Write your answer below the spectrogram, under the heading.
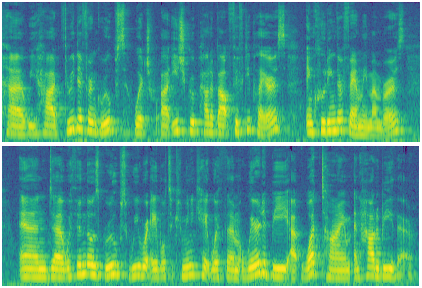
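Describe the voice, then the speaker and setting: Young woman, lowish voice, panel speaker, chatty storytelling, casual fillers. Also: normal speed, a little mellow. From Iran. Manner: conversational, with fillers and laughs. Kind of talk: storytelling talk at a panel event.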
